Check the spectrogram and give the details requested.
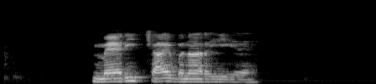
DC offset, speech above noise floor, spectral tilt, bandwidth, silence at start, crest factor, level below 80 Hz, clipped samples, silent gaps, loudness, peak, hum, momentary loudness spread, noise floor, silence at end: under 0.1%; 55 dB; -10 dB/octave; 5.2 kHz; 0.95 s; 20 dB; -70 dBFS; under 0.1%; none; -19 LUFS; -2 dBFS; none; 15 LU; -75 dBFS; 1.2 s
